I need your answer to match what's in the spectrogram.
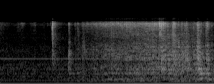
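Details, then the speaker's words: Laserdisc player with a very large tray for laserdiscs; soft clicks, then loud rising whir and clatter as the tray moves and the mechanism flips the laser head, normal loading noise. "the dvd and cds it's really noisy as you can hear the mechanism flips the laser heads such and this ridiculously large tray for laserdiscs"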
